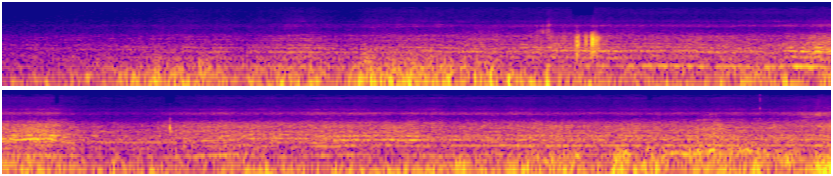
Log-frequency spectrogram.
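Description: UpAir One quadcopter drone's propellers buzzing overhead, a steady whine of several tones that grows louder over the first few seconds as the drone comes in.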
